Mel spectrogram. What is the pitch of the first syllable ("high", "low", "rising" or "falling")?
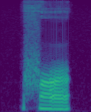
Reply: low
